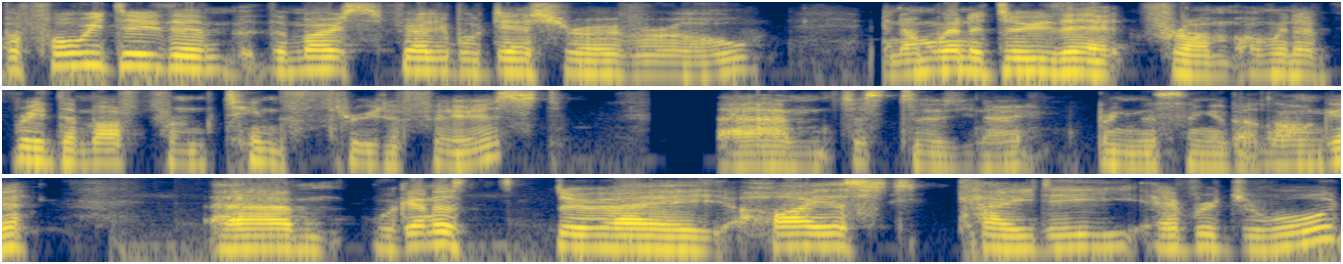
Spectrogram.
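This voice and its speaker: An unremarkable speaking voice with ordinary pitch variation and big swings in loudness is heard in a dry, close sound with no echo. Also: man. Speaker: esports commentator. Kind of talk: awards announcement.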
